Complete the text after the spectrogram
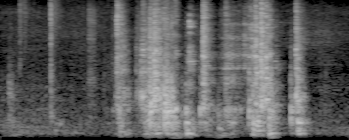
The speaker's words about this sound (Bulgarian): Пускам нудлите да се варят за една-две минути.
